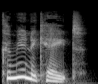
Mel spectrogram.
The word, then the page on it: communicate: British English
